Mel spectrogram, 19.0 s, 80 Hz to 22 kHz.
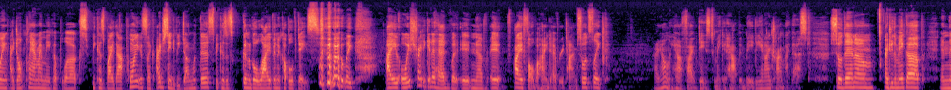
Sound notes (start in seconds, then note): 6.4 laughs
